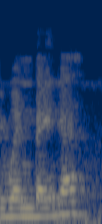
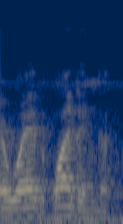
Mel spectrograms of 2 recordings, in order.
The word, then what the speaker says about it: Wybenga: Are you familiar with Gary Wenbenga? Gary Wybenga, yeah. He's really awesome. Did I pronounce it wrong? Yeah, Wybenga.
